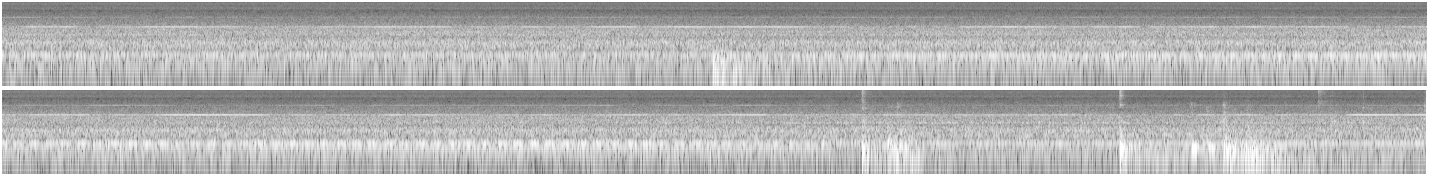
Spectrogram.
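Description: Polar PACE automated paper-cutting line running: a steady rushing machine noise with a constant high whine and a low hum. A second, lower motor tone starts about a quarter of the way in and stops about three quarters through, and a few short mechanical clunks come near the end.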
